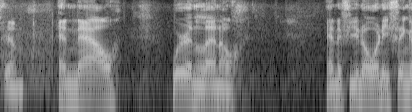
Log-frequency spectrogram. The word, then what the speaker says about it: Lenno: We are in Lenno, and we'll go maybe walk around Lenno a little bit and then make our way back to Varenna.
